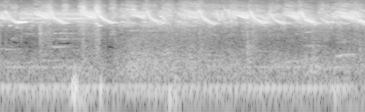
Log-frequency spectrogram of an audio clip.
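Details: Baya weavers around their newly built nests chatter without pause: many high, thin, overlapping chirps and wheezy notes, about two a second, from several birds calling together.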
